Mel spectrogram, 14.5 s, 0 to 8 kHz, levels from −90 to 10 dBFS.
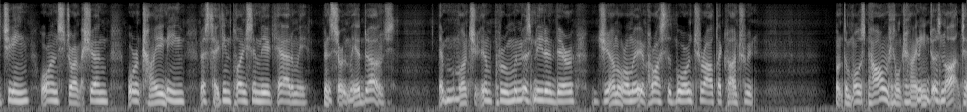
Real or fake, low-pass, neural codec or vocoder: fake; 7.2 kHz; autoencoder, 22.05 kHz, a latent of 192 numbers a frame, VITS, trained on many speakers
